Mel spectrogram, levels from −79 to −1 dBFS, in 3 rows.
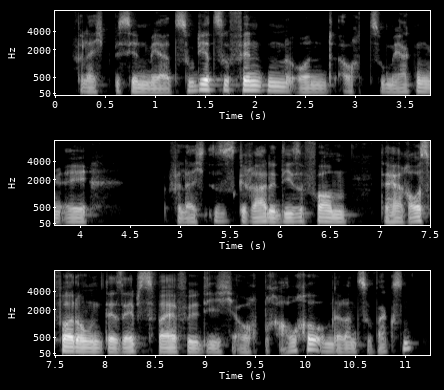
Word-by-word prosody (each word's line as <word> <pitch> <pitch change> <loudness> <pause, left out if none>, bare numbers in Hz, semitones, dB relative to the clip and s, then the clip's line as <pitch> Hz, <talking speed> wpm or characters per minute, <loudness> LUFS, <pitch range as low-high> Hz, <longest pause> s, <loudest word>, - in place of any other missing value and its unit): vielleicht - - -9
bisschen 90 -1 -1
mehr 80 -1 -3
zu 110 - 0
dir 135 +2 +6
zu 135 -1 -1
finden 120 -4 +2
und 85 -3 -6
auch - - -11
zu - - -6
merken: 90 +2 -5
„Ey, 90 0 -4 0.8
vielleicht 85 0 -6
ist 105 - -8
es 100 +1 -1
gerade 95 -1 +1
diese 95 +4 -3
Form 90 -2 +1 0.3
der - - -1
Herausforderung 100 -4 +6
und 90 -1 -2
der 90 - +4
Selbstzweifel, 90 -1 +1
die 85 +2 -8
ich 85 0 -8
auch - - -9
brauche, - - -2
um 95 - +2
daran 85 -2 -5
zu - - -2
wachsen?“ 160 0 -7
90 Hz, 165 wpm, -23 LUFS, 85-100 Hz, 0.8 s, dir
